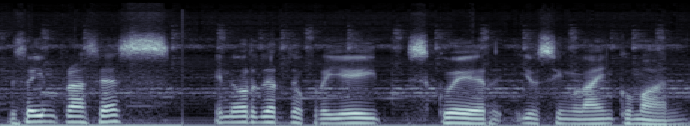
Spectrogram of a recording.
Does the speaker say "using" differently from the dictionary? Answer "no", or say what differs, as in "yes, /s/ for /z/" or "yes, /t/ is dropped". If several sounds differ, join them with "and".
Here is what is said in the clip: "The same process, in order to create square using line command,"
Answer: yes, /s/ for /z/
